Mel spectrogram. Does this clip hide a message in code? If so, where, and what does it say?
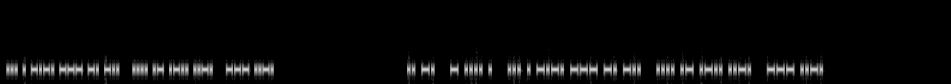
Yes: Morse code from 0.1 to 8.2 s, heard as a keyed tone, about 65 wpm, 700 Hz. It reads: SECOND HALF OF IN THE SECOND HALF OF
